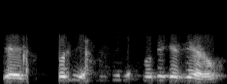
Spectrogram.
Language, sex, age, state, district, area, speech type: Assamese, male, 60+, Assam, Darrang, rural, conversation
